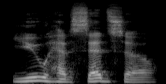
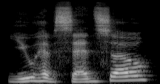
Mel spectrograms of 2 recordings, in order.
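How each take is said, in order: First: Quiet, slow and plain confirmation; just confirm it calmly; simple confirmation. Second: Lightly sassy and slow, rising at the end; a mild cheeky question. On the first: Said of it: "it doesn't appear to be sassy". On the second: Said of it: "it sounds kinda sassy". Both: Retold or imitated.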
